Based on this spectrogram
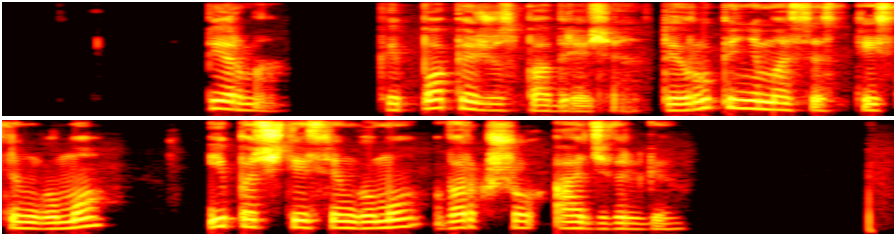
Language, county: Lithuanian, Utena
